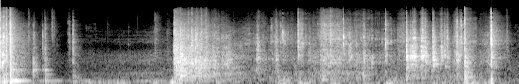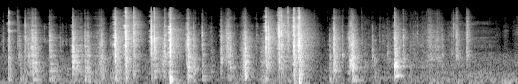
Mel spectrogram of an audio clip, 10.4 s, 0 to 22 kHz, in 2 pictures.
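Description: Plastic case of an Xbox 360 being prised off its metal chassis with a flat-blade screwdriver: an irregular run of sharp clicks and knocks as clips snap and the blade taps and levers against plastic and metal, with a longer scrape about two seconds in.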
